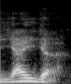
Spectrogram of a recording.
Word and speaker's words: Jaeger: would be Jaeger. Not Jag.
